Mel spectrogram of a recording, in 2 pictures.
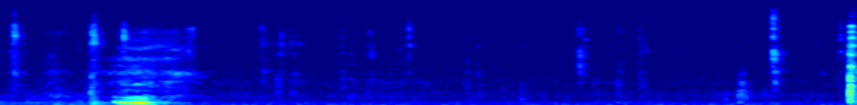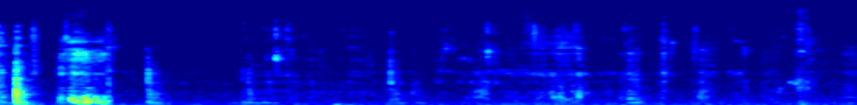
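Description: People chewing raw fruit, with scattered small clicks and knocks of forks and dishes.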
